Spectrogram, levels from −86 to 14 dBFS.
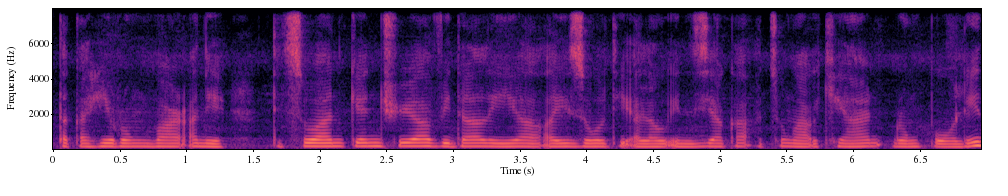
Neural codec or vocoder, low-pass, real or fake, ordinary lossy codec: none; none; real; none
